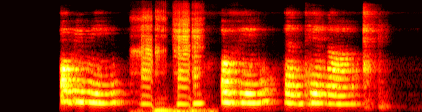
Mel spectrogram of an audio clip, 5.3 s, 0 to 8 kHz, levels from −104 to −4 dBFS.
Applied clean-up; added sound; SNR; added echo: neural mask model DeepFilterNet 3.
